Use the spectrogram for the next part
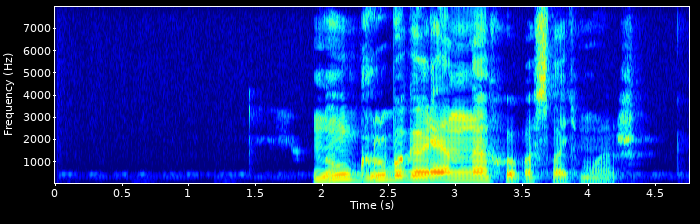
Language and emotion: Russian, neutral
